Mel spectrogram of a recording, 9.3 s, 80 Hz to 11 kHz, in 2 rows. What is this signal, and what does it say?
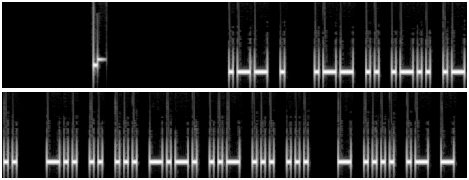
Morse code, heard as a keyed tone, about 28 wpm, 700 Hz. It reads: WE WILL DISCUSS THAT
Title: Sentences from Top 1000 Words 28wpm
